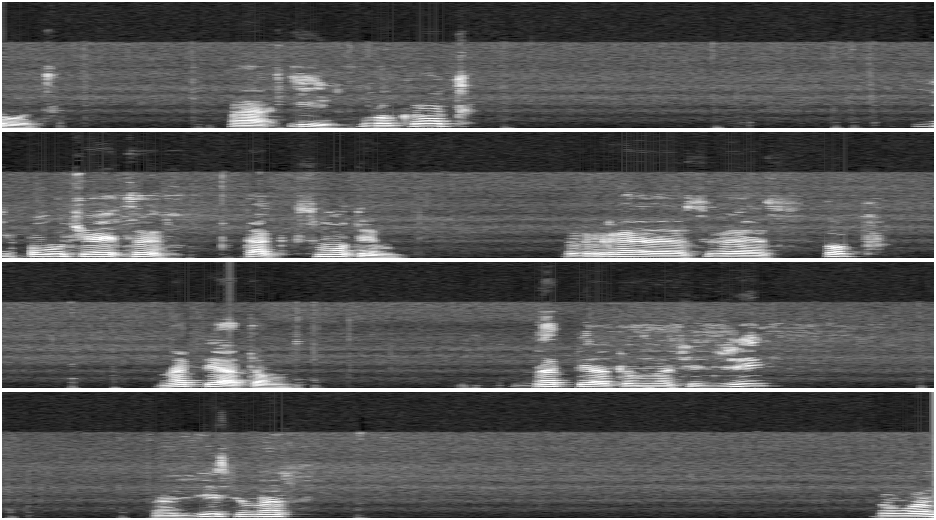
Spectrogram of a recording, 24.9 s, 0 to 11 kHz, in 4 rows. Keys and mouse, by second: 1.2 a, 1.7 i, 3.3-4.7 drag, 7.9-12.8 drag, 15.5 click, 16.6 g, 18.5 click, 19.5 click, 20.9 click.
